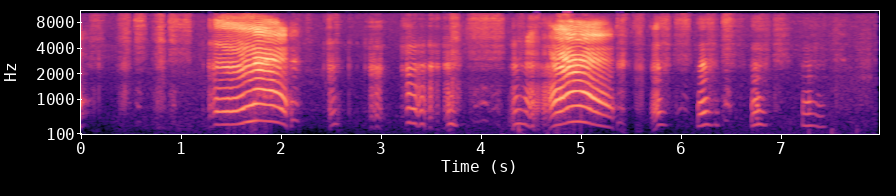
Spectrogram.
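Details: Infant crying: two long, loud wailing cries with short whimpers and fussing between them; described as crying and snorting with hiccups.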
